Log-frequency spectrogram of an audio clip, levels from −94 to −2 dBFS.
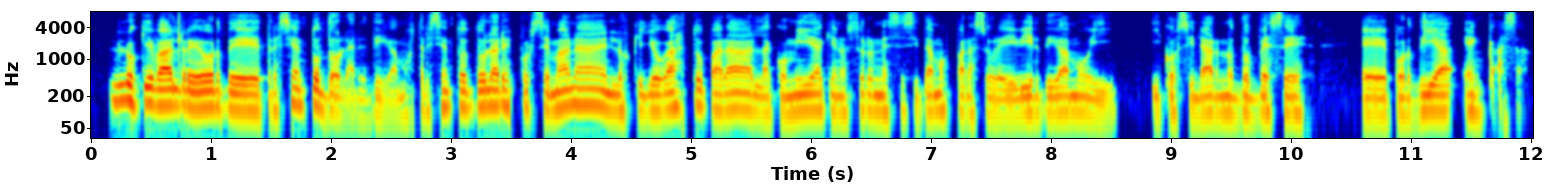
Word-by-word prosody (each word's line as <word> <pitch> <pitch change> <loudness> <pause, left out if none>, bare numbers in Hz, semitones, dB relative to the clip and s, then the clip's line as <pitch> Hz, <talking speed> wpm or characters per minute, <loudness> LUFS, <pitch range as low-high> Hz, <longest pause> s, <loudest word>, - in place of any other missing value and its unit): lo 165 -3 +4
que 150 +1 +4
va 135 -1 +10
alrededor 130 -2 +5
de 110 -2 +4
300 125 +5 0
dólares, 85 -4 -3
digamos. 90 +1 -9
300 125 +3 -3
dólares 130 0 +3
por 125 - -6
semana 135 +4 +2
en 115 -3 +1
los 110 - -4
que 110 - -7
yo 110 +1 +1
gasto 120 +3 0
para 115 -1 +2
la 95 -3 -4
comida 105 +3 -1
que 105 -2 -7
nosotros 105 +2 -6
necesitamos 105 +1 -4
para 95 -1 -4
sobrevivir, 95 +1 -3
digamos, 100 -1 -2
y 80 -2 -8 0.2
y - - -10
cocinarnos 100 0 -2
2 95 +1 -3
veces, 95 0 -2 0.4
eh, 90 -1 +1
por 95 -1 -3
día 110 0 +2
en 105 -2 -5
casa. - - -9
110 Hz, 180 wpm, -23 LUFS, 100-125 Hz, 0.4 s, va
